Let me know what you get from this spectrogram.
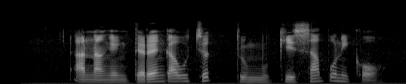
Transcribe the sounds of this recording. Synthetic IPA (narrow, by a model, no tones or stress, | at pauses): ʔa̰naŋɪŋd̪̥ɛ̤ɾɛŋkawud̥ʒ̥ʊ̤t̪̚d̪̥ṳmuɡ̥i̤sapunikʰɔ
